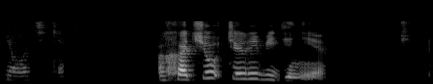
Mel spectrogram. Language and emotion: Russian, neutral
